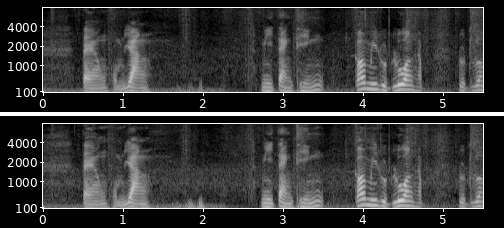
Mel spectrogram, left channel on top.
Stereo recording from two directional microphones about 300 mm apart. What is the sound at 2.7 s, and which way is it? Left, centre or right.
Speech, centre.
